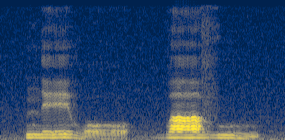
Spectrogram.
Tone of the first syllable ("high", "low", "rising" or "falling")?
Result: high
